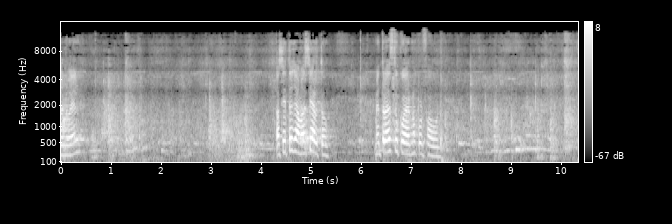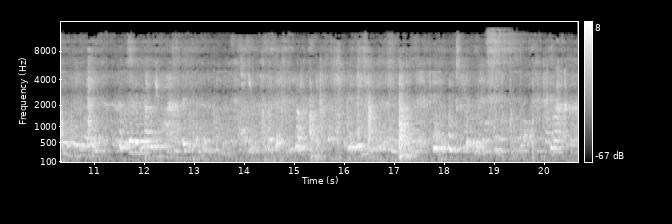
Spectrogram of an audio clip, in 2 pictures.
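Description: Children murmur and giggle quietly.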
